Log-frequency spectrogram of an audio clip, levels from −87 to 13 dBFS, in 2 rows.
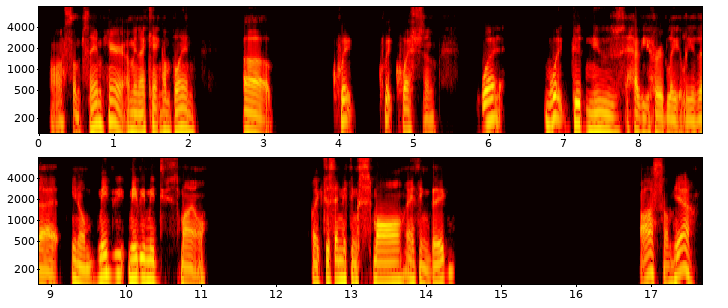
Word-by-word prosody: Awesome. 100 - -7
Same 155 +3 0
here. 160 -3 0
I - - -2
mean, 115 -1 +2
I 115 - +3
can't 135 -1 -3
complain. 120 -1 0 0.6
Uh, 115 -4 +3 0.8
quick - - -2 0.3
quick - - -4
question. 105 -7 -5 0.6
What 190 +4 +3 0.6
what 175 -2 0
good 160 -2 +3
news 115 -3 0
have 110 - -2
you 100 0 -2
heard 105 0 -1
lately 95 -1 -2
that, 95 -1 0
you 135 - +1
know, 100 -2 0
made 155 +4 +3
we 160 0 -1
maybe 140 +1 +6
made 130 -2 +3
you - - -13
smile? 105 -2 -1 1.4
Like, 110 -3 -1
just 125 -3 +1
anything 130 -3 +2
small, 125 +2 +5
anything 120 -8 -2
big? 120 - 0 2.5
Awesome, 125 -9 -1
yeah! 185 +2 +2
120 Hz, 125 wpm, -24 LUFS, 105-140 Hz, 2.5 s, maybe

